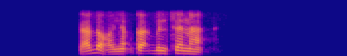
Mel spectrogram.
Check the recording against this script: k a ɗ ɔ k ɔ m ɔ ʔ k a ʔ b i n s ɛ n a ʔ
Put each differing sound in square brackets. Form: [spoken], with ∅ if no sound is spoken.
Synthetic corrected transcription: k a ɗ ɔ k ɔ [ɲ] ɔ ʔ k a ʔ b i n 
